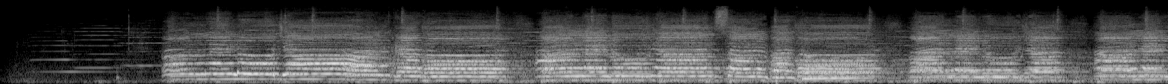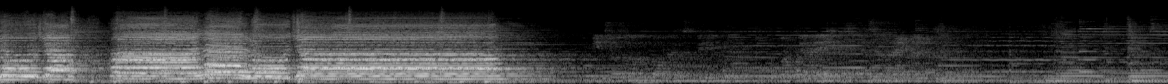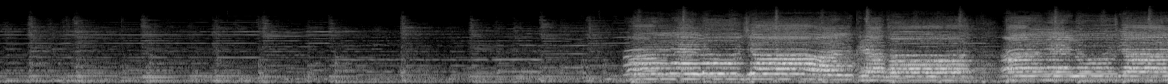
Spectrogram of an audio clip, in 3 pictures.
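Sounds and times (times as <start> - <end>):
voices singing hallelujah to the creator: 1.6 - 17.5, 29.5 - 35.0.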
